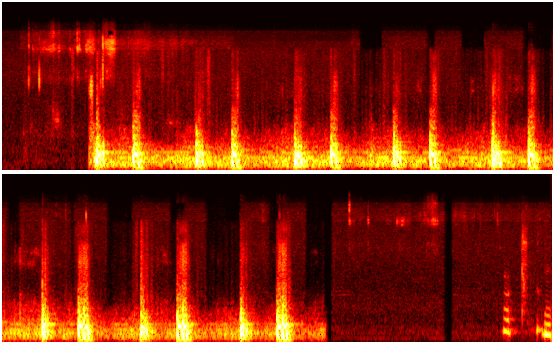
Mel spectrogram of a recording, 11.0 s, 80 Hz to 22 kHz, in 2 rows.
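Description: Regular heart sounds at about 61 beats a minute over a steady hum, with the second sound splitting only on inspiration: physiological S2 splitting, a normal finding.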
